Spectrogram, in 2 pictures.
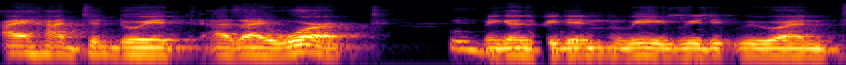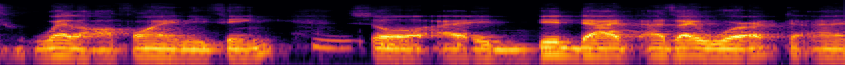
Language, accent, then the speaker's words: English; Antigua & Barbuda; I was born in Antigua, grew up in the little village called Michael's Village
